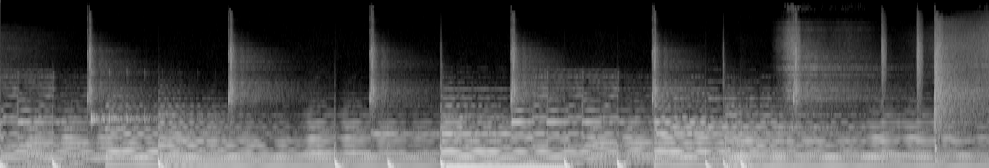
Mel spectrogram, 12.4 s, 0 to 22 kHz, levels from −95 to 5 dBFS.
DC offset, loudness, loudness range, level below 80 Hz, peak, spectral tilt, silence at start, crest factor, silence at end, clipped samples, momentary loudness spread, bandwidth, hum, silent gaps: under 0.1%; -21 LUFS; 4 LU; -24 dBFS; -2 dBFS; -7 dB/octave; 0 s; 18 dB; 0 s; under 0.1%; 9 LU; 13.5 kHz; none; none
